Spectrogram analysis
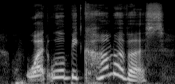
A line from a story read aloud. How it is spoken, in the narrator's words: cried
